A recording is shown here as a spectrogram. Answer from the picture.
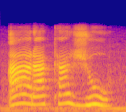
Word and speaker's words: Aracaju: Aracaju, da mesma forma, ju é a última sílaba mais forte, então a palavra oxítona.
